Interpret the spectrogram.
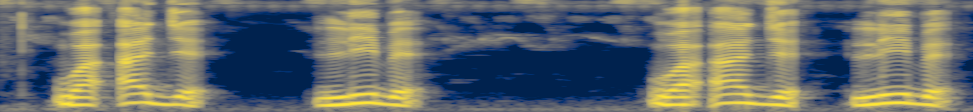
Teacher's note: karena dia berharakat sukun sehingga dibaca pantul ya dipantulkan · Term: huruf pantul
